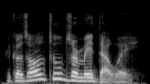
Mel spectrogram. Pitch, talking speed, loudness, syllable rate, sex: 165 Hz, 280 wpm, -16 LUFS, 8.2 syllables/s, male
